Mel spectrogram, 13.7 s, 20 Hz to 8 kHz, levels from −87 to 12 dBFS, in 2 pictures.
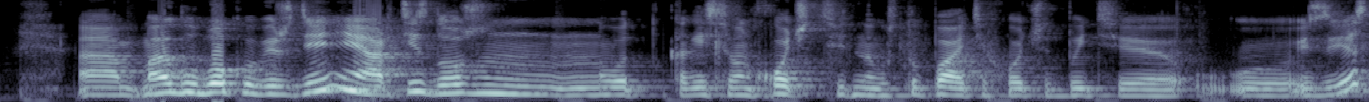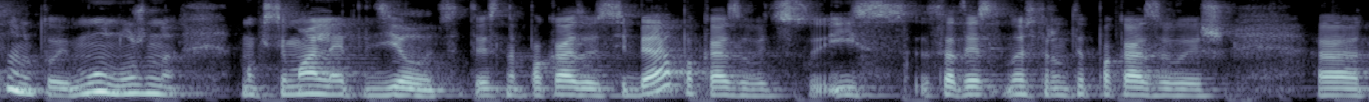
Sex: female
